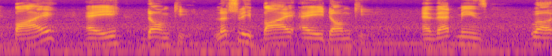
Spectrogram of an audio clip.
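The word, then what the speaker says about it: baie dankie: by a donkey literally by a donkey and that means well in Afrikaans will pronounce it by a donkey but it's so damn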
